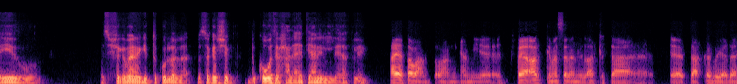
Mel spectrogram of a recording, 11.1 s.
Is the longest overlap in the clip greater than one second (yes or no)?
no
